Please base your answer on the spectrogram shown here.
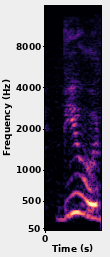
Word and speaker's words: Bude: and they went to bude bued which rhymes with dude is in cornwall and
